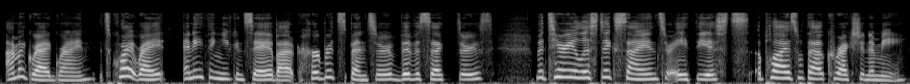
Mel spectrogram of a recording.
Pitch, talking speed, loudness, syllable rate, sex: 250 Hz, 140 wpm, -17 LUFS, 5.3 syllables/s, female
